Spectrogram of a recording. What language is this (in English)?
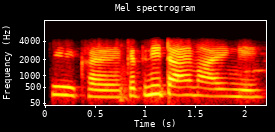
Hindi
